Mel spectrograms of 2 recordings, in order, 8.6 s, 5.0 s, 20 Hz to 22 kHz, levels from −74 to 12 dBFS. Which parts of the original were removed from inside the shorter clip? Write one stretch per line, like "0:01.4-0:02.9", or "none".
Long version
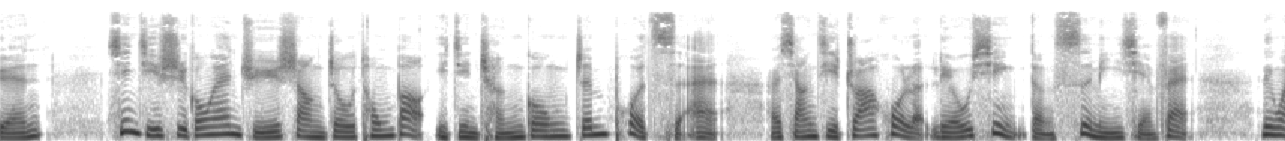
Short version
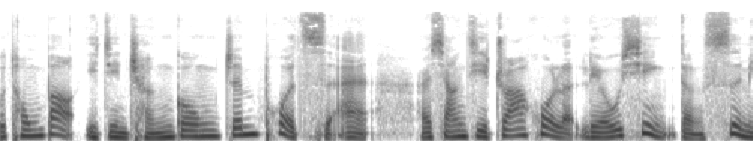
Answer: none

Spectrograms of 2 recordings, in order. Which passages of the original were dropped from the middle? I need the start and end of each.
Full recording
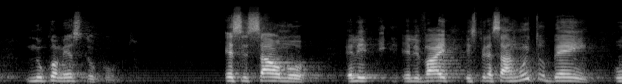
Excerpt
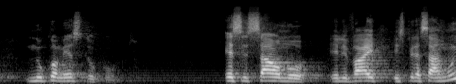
0:03.3-0:04.0

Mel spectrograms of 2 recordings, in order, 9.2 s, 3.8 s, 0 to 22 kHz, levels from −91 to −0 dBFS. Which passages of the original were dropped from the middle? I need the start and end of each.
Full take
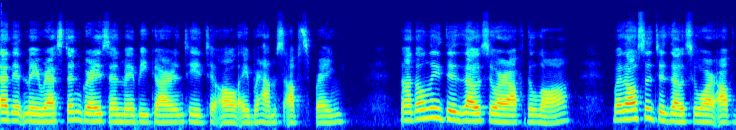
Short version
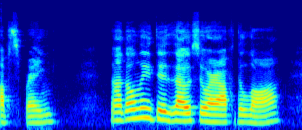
none

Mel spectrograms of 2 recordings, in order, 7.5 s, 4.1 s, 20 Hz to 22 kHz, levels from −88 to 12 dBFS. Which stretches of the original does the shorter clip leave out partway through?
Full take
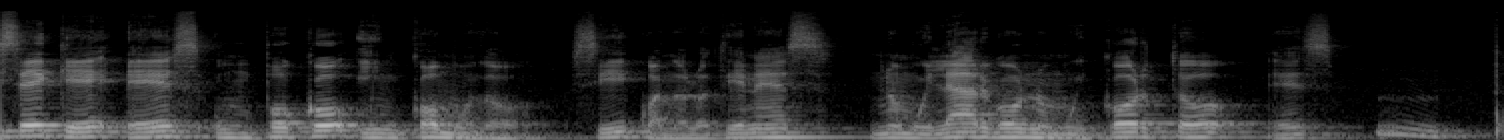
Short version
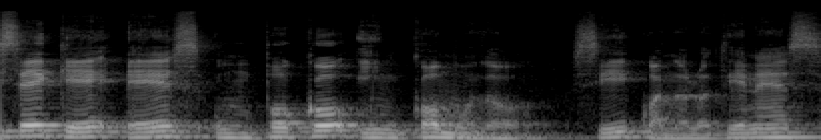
none

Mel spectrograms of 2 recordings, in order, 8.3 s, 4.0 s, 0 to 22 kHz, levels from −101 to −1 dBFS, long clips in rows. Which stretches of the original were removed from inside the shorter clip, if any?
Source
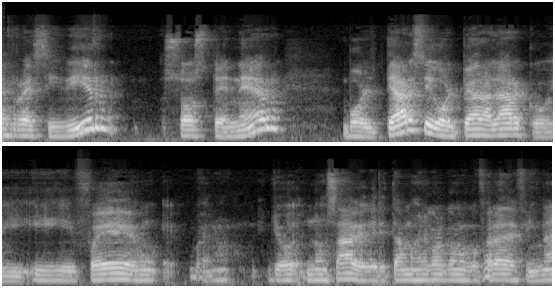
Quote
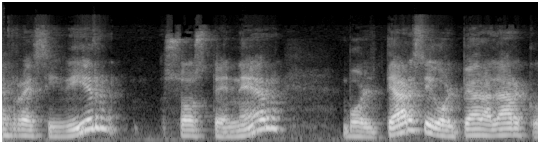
none

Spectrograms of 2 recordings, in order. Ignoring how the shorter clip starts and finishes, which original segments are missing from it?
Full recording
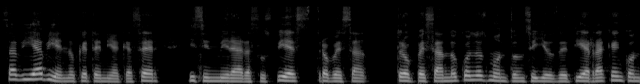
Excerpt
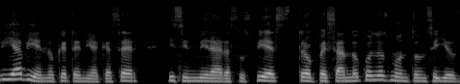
0:03.1-0:03.9

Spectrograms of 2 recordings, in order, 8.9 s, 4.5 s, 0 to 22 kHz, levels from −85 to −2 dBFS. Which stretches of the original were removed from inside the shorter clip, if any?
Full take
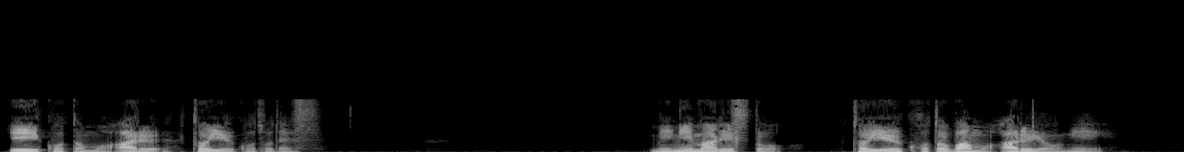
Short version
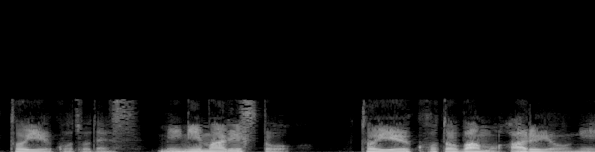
0:02.5-0:04.8

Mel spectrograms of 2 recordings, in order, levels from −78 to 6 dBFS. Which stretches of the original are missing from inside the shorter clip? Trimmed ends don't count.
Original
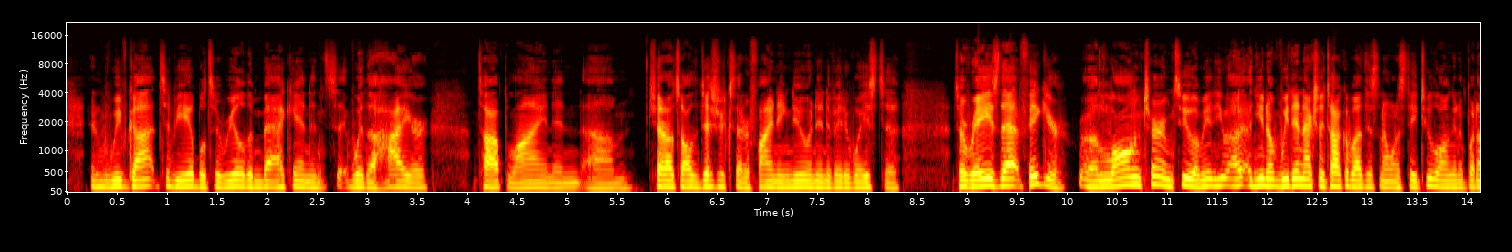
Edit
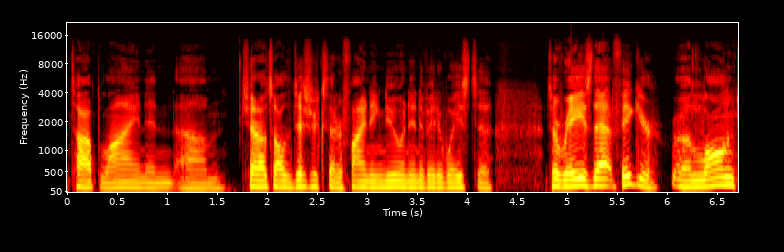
none

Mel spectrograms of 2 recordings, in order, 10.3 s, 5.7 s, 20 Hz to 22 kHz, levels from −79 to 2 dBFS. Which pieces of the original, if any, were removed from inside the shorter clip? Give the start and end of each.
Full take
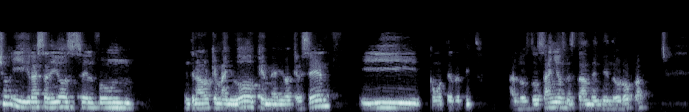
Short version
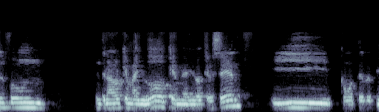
none

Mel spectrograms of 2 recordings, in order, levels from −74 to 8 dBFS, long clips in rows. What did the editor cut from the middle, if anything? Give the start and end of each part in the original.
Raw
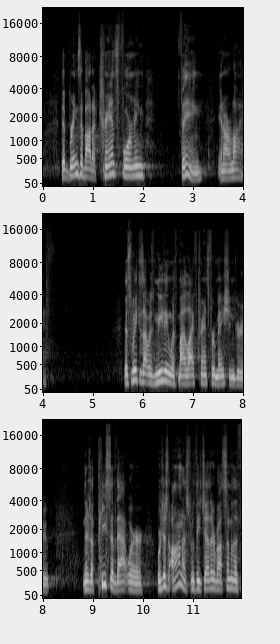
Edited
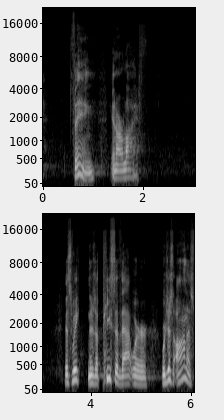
0:05.9-0:08.6

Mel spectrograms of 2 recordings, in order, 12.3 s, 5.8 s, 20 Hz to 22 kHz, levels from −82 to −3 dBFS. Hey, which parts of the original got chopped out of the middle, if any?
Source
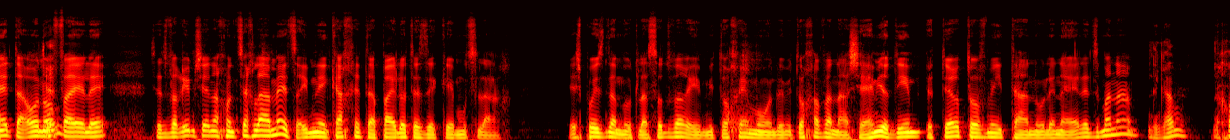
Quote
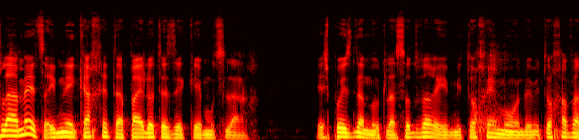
none

